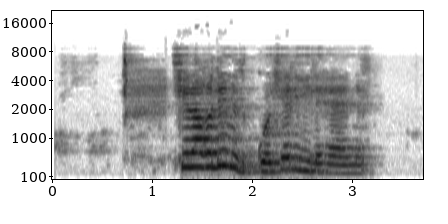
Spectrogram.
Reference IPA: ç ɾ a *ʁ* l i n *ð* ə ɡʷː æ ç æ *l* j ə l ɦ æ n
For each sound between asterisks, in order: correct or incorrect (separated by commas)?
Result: correct, correct, correct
